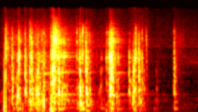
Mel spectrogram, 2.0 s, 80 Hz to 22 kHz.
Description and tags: Unintentional noise collected editing audiobooks home-recorded by voluntary readers on tape. digitized at 22khz.
footage, noise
